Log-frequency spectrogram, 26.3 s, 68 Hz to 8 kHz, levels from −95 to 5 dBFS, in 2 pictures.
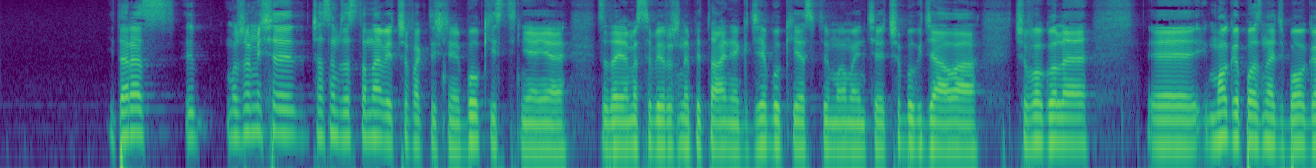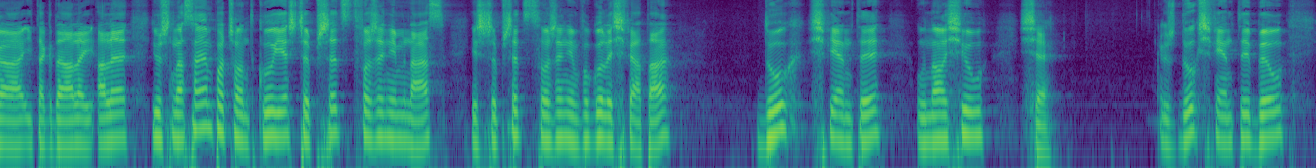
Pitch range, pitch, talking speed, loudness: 130-160 Hz, 140 Hz, 130 wpm, -19 LUFS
